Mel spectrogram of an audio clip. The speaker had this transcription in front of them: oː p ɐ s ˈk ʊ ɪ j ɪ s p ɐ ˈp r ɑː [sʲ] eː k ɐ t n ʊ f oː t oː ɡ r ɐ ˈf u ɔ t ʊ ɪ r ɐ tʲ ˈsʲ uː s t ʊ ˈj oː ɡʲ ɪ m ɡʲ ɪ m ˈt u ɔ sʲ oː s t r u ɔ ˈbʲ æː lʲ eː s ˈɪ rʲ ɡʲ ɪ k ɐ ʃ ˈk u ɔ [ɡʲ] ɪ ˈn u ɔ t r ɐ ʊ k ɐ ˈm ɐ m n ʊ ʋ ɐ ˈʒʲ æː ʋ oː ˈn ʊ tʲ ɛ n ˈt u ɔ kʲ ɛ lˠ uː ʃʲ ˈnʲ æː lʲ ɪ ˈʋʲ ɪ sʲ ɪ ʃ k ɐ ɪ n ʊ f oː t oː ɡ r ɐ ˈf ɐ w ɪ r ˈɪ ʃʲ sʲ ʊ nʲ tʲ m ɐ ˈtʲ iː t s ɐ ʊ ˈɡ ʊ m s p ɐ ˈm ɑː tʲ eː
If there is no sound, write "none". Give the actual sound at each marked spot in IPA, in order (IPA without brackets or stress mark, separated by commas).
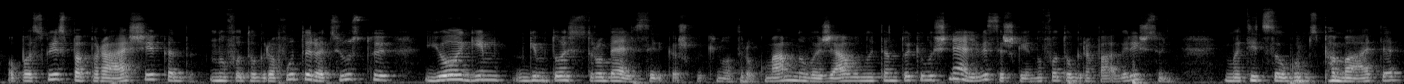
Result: ʃʲ, kʲ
